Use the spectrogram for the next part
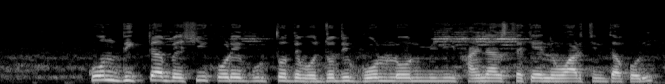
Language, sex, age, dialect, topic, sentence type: Bengali, male, 18-24, Rajbangshi, banking, question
